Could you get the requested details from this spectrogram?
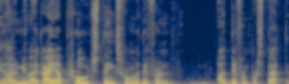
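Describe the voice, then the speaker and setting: A man's medium-pitched voice in a non-native accent, animated in tone with ordinary pitch variation. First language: not English. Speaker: online business coach. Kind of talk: webinar presentation. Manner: halting, many repetitions and fillers.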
